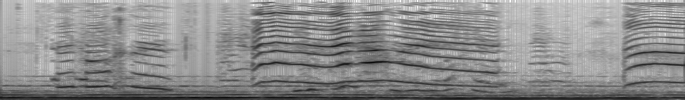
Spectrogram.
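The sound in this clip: A hungry child crying in a few drawn-out, high-pitched wailing bursts that waver up and down in pitch, over a steady low hum.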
